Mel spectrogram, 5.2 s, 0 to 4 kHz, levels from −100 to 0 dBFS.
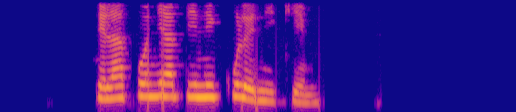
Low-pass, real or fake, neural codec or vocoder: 3.6 kHz; real; none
